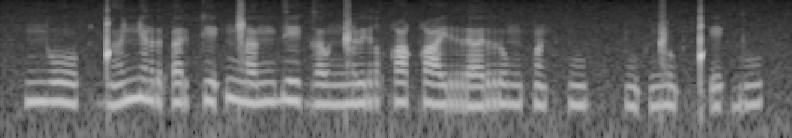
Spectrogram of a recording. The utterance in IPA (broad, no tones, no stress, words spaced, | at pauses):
ɲo | ɡ͡ǃɐ̃ ɲɐ̃rʔɐɾʏkeʔ ŋ͡ǁɐŋ deɡɐo̯ ŋ͡ǁʏrqʷœqʷae̯ rɐr oŋpɐ̃kpu pːuʔŋ͡ǁuʔǃʼeʔɡu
